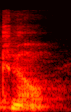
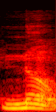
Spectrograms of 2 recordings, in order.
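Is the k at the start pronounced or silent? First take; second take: pronounced; silent. First: The k at the start is pronounced. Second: The k at the start is silent. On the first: The speaker calls it wrong. "We don't say kno" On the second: The speaker calls it right. "Ki k is silent, silent. We say no"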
